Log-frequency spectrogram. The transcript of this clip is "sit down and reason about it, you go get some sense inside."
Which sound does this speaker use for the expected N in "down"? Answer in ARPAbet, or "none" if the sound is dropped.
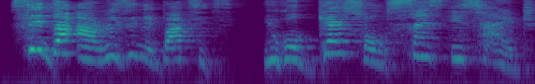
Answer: none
